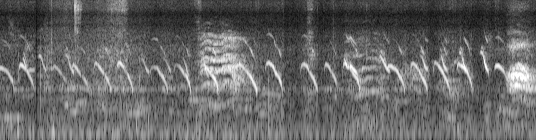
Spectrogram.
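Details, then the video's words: Black francolin chicks with a female in forest: many thin, downward-slurred peeping notes repeated rapidly and overlapping, with a steady background hum. "teetar chicks voice"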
